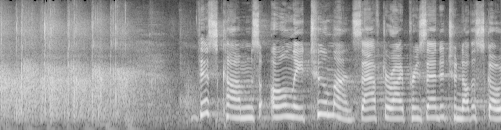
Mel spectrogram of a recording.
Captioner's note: applause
